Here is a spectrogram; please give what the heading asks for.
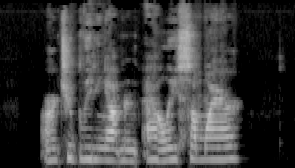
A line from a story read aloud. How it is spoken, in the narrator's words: He rasps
